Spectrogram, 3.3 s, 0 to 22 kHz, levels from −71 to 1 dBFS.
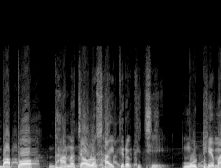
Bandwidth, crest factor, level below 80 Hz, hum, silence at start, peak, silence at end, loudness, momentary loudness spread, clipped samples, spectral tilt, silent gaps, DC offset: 16.5 kHz; 12 dB; -34 dBFS; none; 0 s; 0 dBFS; 0 s; -13 LUFS; 11 LU; under 0.1%; -5.5 dB/octave; none; under 0.1%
